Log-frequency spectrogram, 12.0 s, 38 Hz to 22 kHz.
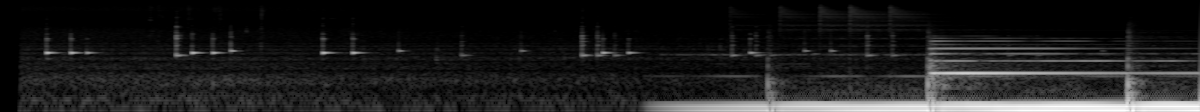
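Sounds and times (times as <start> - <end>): wind chimes tinkling: 5.8 - 9.3.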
